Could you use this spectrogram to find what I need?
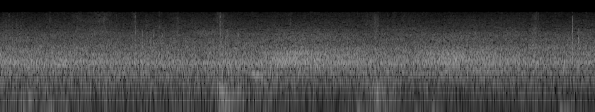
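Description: A crowd murmurs steadily in a large arena.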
